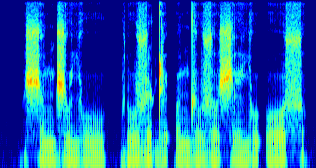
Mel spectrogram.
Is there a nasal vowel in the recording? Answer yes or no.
no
